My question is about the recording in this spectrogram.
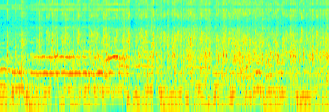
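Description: Latin backing track over a PA with a man singing into a microphone, holding one long note in the first second or so.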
